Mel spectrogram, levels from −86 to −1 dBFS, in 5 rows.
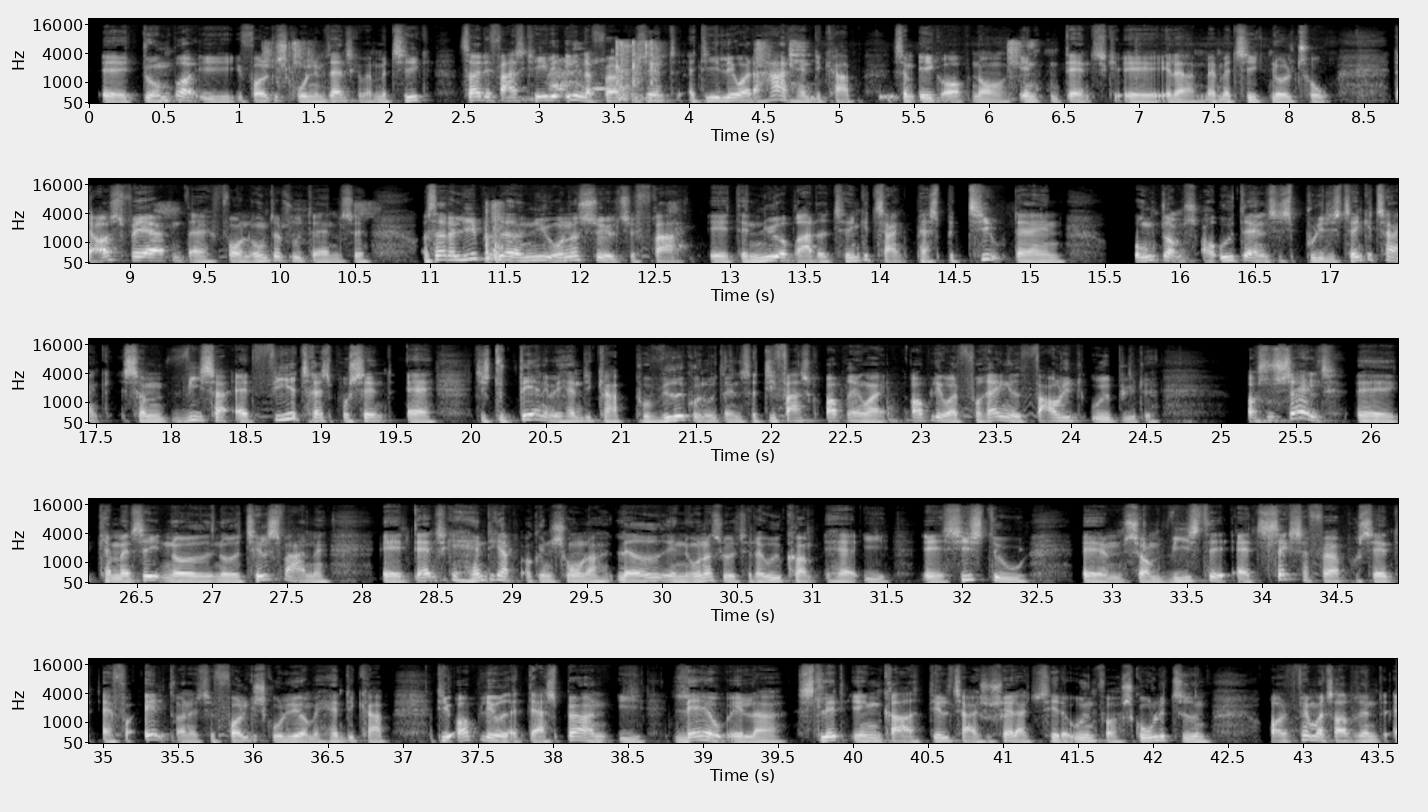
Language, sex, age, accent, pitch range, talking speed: Danish, male, 20-39, native, 115-145 Hz, 180 wpm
